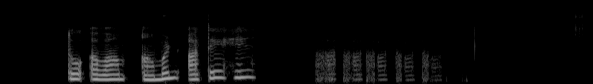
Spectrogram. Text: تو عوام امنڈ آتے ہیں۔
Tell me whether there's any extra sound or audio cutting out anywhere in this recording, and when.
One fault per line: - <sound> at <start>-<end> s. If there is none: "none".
- laugh at 3.1-4.4 s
